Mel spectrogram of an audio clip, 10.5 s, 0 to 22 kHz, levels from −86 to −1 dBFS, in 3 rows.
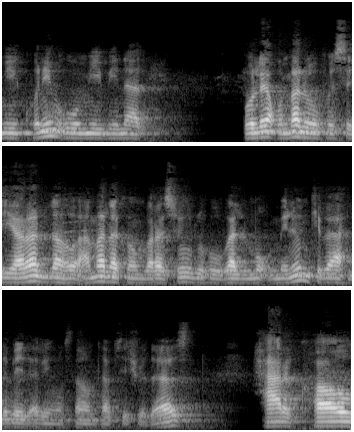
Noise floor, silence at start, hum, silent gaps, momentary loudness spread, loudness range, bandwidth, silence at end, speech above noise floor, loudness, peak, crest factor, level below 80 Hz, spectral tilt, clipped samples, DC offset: -67 dBFS; 0 s; none; none; 16 LU; 8 LU; 13 kHz; 0 s; 44 dB; -24 LUFS; -2 dBFS; 22 dB; -64 dBFS; -5.5 dB/octave; under 0.1%; under 0.1%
